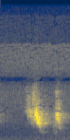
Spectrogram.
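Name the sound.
small birds tweeting outside the window, from video game Steins;Gate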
